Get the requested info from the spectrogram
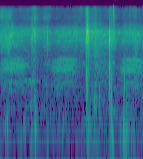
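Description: A crow cawing faintly twice in the first second, followed by several sharp clicks or knocks in the second half.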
